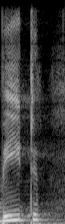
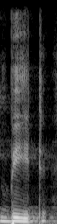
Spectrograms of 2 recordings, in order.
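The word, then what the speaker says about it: beat: ई ए टी हीट बी से हो जाएगा ब और इस इ ए का उच्चारण बड़ी ई की मात्रा टी से हो जाएगा ट लिखा है बीट बी इ ए टी बीट एस से हो गया दोस्तों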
